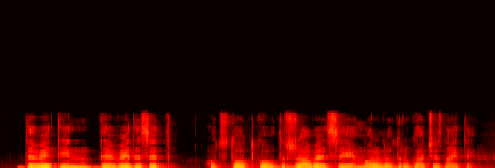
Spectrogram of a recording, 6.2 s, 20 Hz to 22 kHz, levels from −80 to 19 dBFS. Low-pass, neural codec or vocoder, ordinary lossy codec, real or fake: 7.2 kHz; none; none; real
